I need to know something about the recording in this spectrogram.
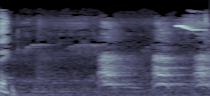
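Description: Small dog whining twice in short calls, each about half a second long, eager to follow its owners who have just left.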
